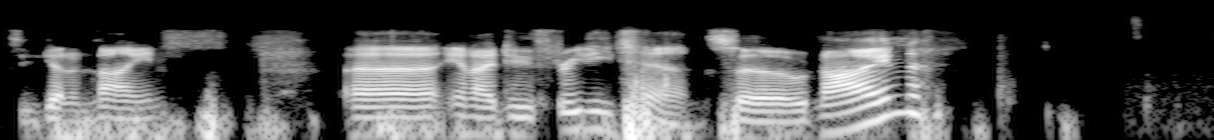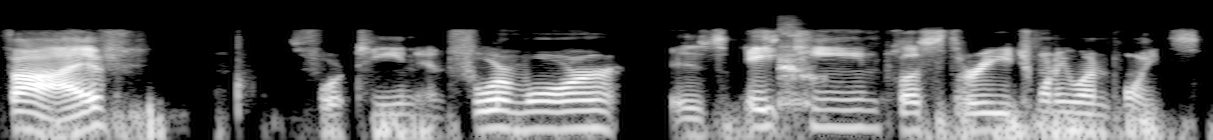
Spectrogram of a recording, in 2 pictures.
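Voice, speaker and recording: A man with a bright, forceful, mid-range voice talks casually as a player at a tabletop game. The recording is dry and slightly dull. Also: medium pitch, takes it slowly, no room sound.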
